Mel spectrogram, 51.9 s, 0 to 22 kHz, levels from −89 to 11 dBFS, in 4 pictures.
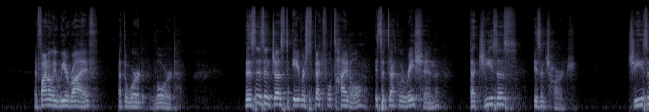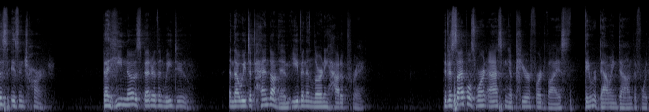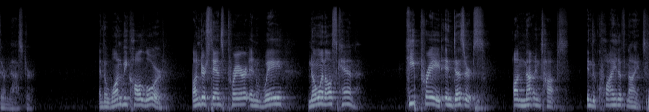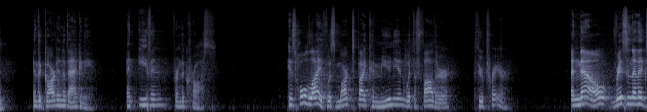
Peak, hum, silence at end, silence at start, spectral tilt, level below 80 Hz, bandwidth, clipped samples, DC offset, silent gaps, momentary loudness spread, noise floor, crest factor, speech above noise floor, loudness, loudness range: -10 dBFS; none; 0 s; 0.7 s; -5 dB/octave; -64 dBFS; 17.5 kHz; under 0.1%; under 0.1%; none; 17 LU; -80 dBFS; 24 dB; 47 dB; -33 LUFS; 8 LU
